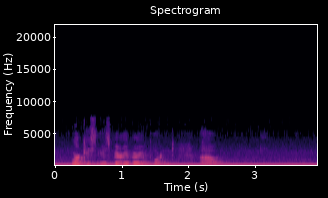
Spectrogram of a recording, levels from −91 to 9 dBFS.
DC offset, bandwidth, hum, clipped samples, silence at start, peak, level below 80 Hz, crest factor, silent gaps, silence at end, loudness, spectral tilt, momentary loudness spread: 2%; 7.6 kHz; none; under 0.1%; 0 s; -22 dBFS; -58 dBFS; 20 dB; none; 0 s; -41 LUFS; -5 dB/octave; 17 LU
